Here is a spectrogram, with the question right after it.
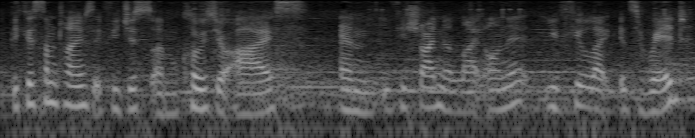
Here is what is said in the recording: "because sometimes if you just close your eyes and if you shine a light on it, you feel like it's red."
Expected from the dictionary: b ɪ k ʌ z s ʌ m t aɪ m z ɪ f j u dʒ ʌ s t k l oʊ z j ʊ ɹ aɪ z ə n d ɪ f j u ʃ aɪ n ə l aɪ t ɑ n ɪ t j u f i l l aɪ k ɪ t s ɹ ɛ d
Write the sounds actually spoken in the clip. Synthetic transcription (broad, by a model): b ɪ k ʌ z s ʌ m t aɪ m z ɪ f j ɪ dʒ ʌ s t k l oʊ z j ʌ ɹ aɪ z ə n ɪ f j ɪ ʃ aɪ n ə l aɪ t n ɪ t j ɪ f i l l aɪ k ɪ t s ɹ ɛ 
